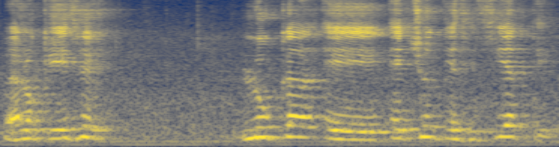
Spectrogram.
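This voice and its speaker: A man's voice: sits high, slow pace, fairly bright tone, far from the mic, slight background noise. A man, preaching a sermon and talking directly to the congregation. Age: 30s. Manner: conversational, addresses the congregation directly. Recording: echoey hall, mic set back.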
